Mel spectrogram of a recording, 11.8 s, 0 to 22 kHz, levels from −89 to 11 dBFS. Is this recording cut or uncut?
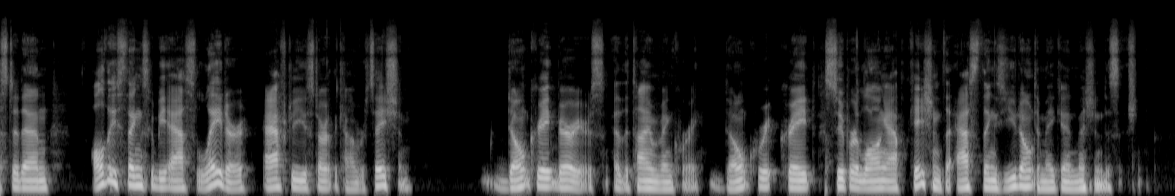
cut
